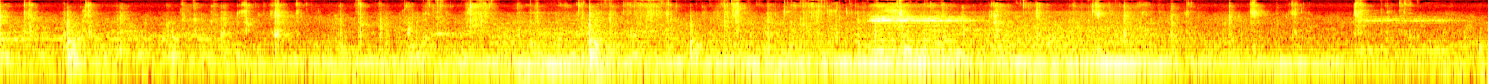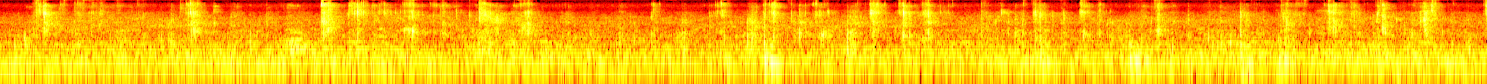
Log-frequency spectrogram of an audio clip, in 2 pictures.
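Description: A person chewing mouthfuls of rice and curry close to the microphone, with small mouth clicks and occasional crunchy bites.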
